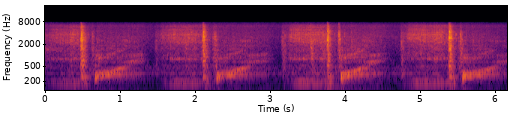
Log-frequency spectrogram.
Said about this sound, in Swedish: Och vi får då den här långa, långa, helt tysta scenen där det enda som hörs är ljudet av pumpen.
